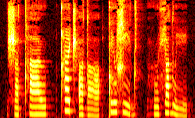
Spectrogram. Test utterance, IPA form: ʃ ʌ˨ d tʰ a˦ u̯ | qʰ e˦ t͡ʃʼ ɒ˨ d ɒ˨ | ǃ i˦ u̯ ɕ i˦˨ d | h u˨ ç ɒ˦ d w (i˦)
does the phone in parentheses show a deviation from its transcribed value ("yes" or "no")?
yes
